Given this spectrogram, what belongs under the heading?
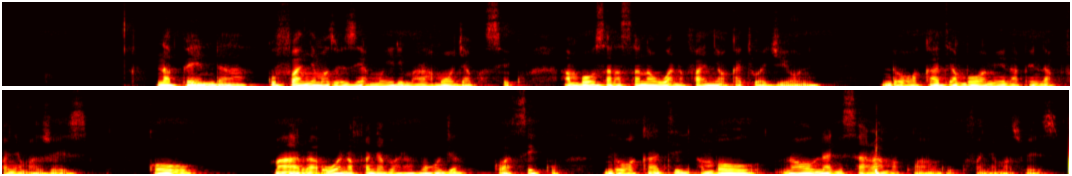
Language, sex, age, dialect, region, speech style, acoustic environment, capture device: Swahili, male, 25-34, Tanzania - Dar es Salaam, Tanzania, happy, nature, mobile / Linux / Chrome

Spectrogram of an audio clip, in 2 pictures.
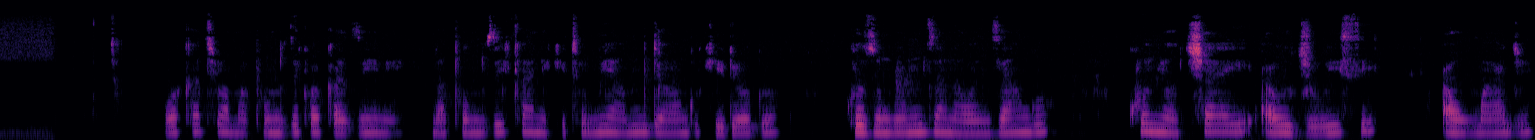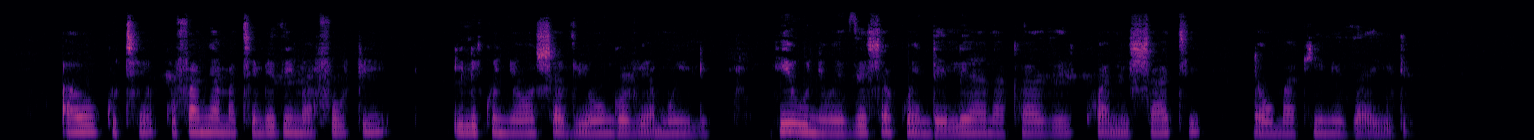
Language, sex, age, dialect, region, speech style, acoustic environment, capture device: Swahili, female, 25-34, Kenya - Mombasa, Kenya, relaxed, silence; nature, mobile / macOS / Safari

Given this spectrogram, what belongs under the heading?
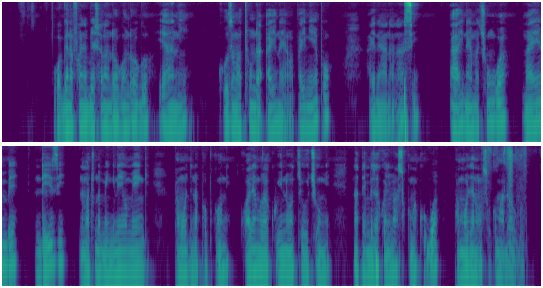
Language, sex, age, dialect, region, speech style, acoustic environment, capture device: Swahili, male, 18-24, Kenya - Nairobi Sheng-influenced, Kenya, focused, nature, mobile / Linux / Chrome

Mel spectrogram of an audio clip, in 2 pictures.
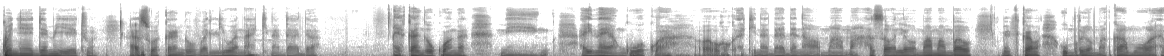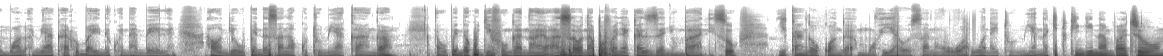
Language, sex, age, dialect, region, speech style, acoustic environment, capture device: Swahili, male, 18-24, Kenya - Nairobi Sheng-influenced, Kenya, relaxed, nature, desktop / Windows / Chrome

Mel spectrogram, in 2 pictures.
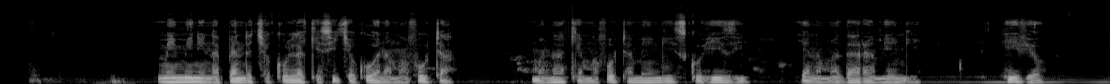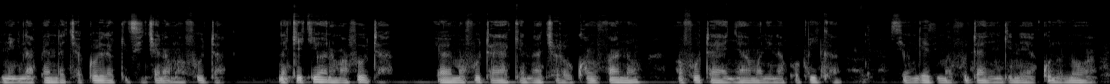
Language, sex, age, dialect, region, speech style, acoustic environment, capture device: Swahili, male, 25-34, Kenya - Nairobi Sheng-influenced, Kenya, relaxed, nature, mobile / Linux / Chrome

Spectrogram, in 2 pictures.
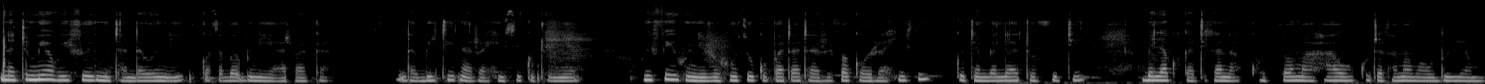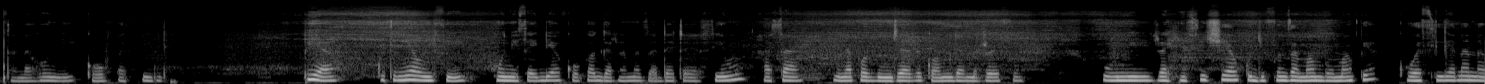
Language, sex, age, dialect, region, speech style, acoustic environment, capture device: Swahili, female, 18-24, Kenya - Mombasa, Kenya, anxious, construction, mobile / Linux / Chrome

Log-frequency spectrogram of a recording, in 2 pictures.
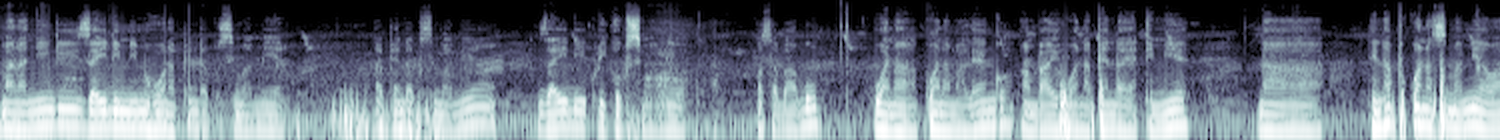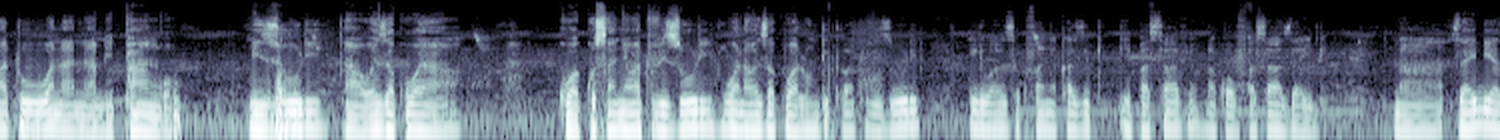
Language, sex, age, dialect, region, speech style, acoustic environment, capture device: Swahili, male, 18-24, Tanzania - Dar es Salaam, Tanzania, happy; relaxed; focused; excited, nature, mobile / Linux / Chrome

